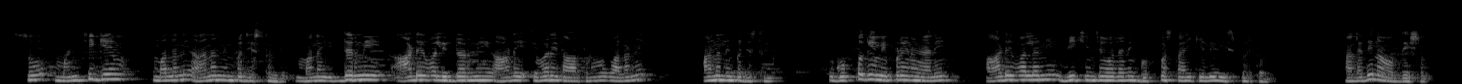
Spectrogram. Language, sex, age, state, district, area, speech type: Telugu, male, 18-30, Telangana, Vikarabad, urban, spontaneous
